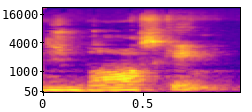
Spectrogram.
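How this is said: Basking is said with a British accent.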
